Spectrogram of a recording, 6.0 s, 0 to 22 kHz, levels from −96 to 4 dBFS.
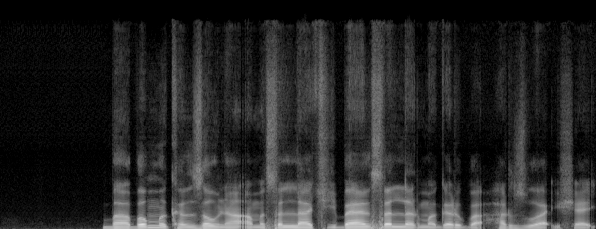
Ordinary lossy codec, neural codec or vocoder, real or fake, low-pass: none; autoencoder, 48 kHz, 128 numbers a frame, DAC-VAE, trained on Japanese speech; fake; none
